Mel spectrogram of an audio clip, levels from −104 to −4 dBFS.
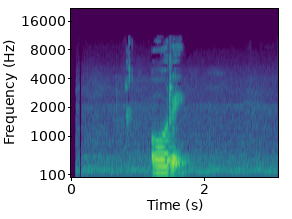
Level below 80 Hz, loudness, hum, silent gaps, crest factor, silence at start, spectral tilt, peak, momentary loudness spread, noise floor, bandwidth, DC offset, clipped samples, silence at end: -80 dBFS; -27 LUFS; none; none; 20 dB; 0.85 s; -7 dB/octave; -12 dBFS; 24 LU; -55 dBFS; 11 kHz; under 0.1%; under 0.1%; 1.4 s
